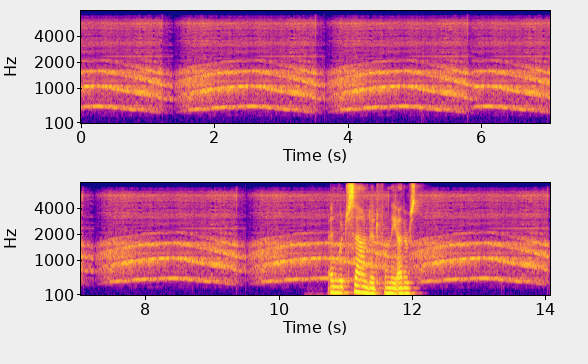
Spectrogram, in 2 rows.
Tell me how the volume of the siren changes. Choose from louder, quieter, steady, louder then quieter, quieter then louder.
steady.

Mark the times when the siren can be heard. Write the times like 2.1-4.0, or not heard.
0.0-14.0.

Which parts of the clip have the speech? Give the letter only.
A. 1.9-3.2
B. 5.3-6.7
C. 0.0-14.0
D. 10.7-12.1
D.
